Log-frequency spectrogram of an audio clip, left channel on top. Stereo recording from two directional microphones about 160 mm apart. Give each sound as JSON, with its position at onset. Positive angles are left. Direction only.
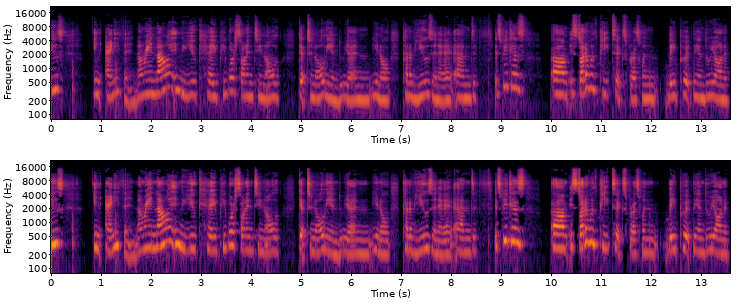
{"t": 0.9, "sound": "a woman's voice", "side_deg": -45}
